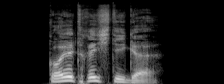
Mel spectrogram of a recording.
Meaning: inflection of goldrichtig: 1. strong/mixed nominative/accusative feminine singular 2. strong nominative/accusative plural 3. weak nominative all-gender singular
- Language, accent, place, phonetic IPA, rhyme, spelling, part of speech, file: German, Germany, Berlin, [ˈɡɔltˈʁɪçtɪɡə], -ɪçtɪɡə, goldrichtige, adjective, De-goldrichtige.ogg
